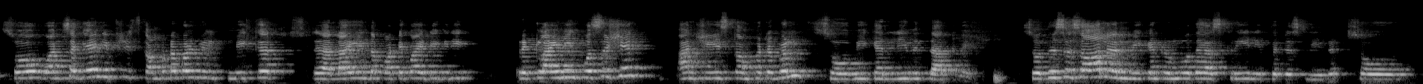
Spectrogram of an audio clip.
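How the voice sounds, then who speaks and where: A woman's voice: high-pitched, heavy reverb, rough recording. A woman doctor teaching a procedure over a video call, walking through each step and repeating what is important. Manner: instructive, stresses key points with repetition. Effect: heard over a video call. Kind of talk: webinar teaching demonstration.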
